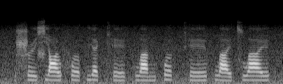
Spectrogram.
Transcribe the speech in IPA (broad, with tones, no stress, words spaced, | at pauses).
ʂɻ̩˧˥ɕjɑ˧˥ʊ̯ fɤ˧˥t̪jɛ˥kʰe˧˥ɪ̯ kwa˧˥npɤ˥ kʰe˧˥ɪ̯ pwa˧˥ɪ̯t͡swa˥ɪ̯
